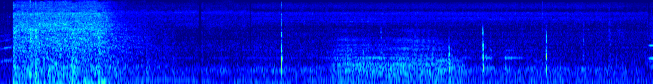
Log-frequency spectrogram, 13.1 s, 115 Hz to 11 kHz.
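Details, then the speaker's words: BMW A/C, a common fault on 3 Series and X3 covered by a technical bulletin: a few sharp, uneven clicks from the dash when the A/C is switched off. The cause is the damper/blend door actuator motor, fixed by grinding its needle roller and greasing it, which requires dash removal. "BMW will make a clicking sound when turning on and off the air conditioner. BMW has issued a technical bulletin on this problem."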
